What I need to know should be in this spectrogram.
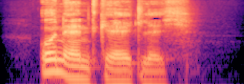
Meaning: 1. not in return for payment 2. not to purchase 3. not for valuable consideration
- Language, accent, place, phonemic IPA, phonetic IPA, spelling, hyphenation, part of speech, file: German, Germany, Berlin, /ˈʊnɛntˌɡɛltlɪç/, [ˈʔʊnʔɛntˌɡɛltlɪç], unentgeltlich, un‧ent‧gelt‧lich, adjective, De-unentgeltlich.ogg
